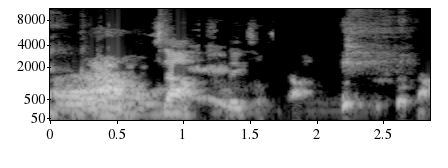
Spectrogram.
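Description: A dog lets out a long, rising whine, then gives several short, sharp barks and yelps with brief pauses between them.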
